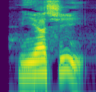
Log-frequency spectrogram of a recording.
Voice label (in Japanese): "miyasii", hougen; みやしい; 「かんたん」、「たやすい」の意。; 方言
